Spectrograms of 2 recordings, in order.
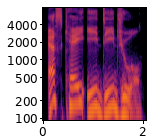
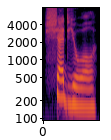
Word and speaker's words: schedule: Easy. Skul. Wrong. It's schedule.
